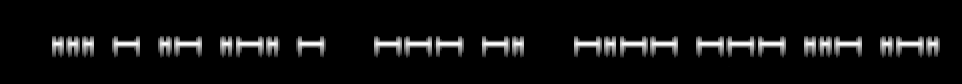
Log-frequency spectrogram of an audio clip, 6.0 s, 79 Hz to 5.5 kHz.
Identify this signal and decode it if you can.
Morse code, heard as a keyed tone, about 25 wpm, 600 Hz. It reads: START ON YOUR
